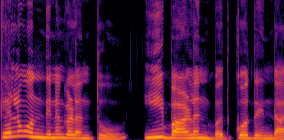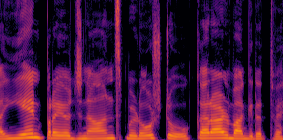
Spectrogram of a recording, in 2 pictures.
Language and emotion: Kannada, sad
